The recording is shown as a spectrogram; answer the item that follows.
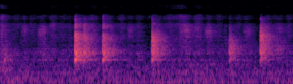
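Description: Chalk on a blackboard while words are written: about five sharp taps and scrapes, each fading quickly.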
